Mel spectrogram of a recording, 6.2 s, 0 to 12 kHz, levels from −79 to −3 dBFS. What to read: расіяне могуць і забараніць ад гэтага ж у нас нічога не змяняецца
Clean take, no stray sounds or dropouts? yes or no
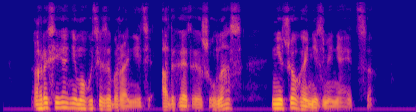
yes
